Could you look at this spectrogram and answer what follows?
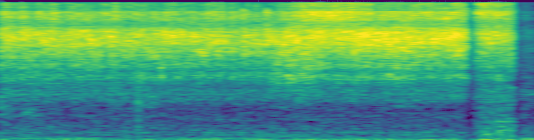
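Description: Salted egg frying in a mix of butter and oil, a dense, loud, continuous sizzle heard up close with no talking, briefly dipping near the end.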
